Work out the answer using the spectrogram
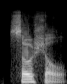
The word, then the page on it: social: American English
